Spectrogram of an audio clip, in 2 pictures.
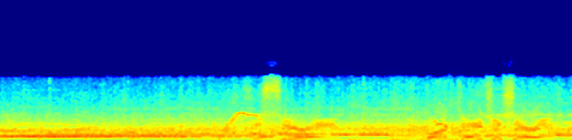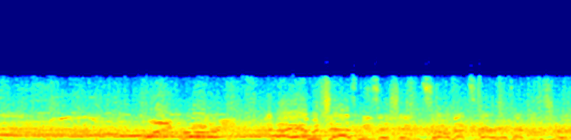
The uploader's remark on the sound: LIVE from 92y in NYC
